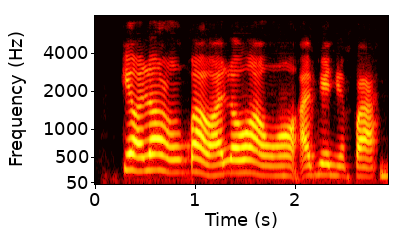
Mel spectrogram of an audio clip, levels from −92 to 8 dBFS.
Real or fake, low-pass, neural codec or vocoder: fake; 7.2 kHz; codec, 16 kHz, 2 kbps, FunCodec, trained on Chinese and English, 25 frames a second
